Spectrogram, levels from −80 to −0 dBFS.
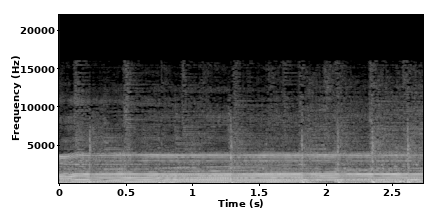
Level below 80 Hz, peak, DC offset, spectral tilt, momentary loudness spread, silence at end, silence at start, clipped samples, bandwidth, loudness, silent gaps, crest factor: -34 dBFS; -8 dBFS; under 0.1%; -4.5 dB/octave; 1 LU; 0 s; 0 s; under 0.1%; 16.5 kHz; -20 LUFS; none; 12 dB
